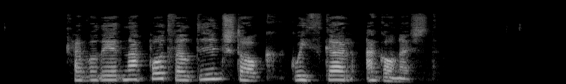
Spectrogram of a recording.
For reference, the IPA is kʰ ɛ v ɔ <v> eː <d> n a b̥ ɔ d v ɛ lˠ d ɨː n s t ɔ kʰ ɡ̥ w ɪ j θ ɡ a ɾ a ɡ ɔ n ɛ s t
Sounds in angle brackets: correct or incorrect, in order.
incorrect, correct

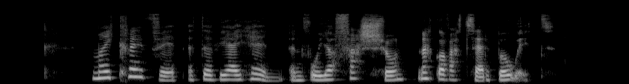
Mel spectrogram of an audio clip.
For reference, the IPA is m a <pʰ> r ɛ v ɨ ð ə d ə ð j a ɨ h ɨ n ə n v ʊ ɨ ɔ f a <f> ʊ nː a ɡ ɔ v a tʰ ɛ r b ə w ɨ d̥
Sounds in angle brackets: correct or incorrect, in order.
incorrect, incorrect

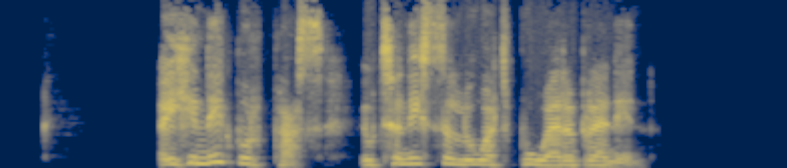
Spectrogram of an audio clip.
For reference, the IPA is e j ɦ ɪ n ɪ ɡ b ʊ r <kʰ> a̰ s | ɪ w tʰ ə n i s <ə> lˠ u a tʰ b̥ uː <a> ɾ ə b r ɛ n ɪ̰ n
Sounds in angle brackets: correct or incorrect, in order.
incorrect, correct, incorrect

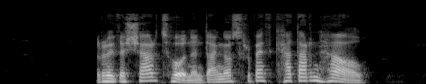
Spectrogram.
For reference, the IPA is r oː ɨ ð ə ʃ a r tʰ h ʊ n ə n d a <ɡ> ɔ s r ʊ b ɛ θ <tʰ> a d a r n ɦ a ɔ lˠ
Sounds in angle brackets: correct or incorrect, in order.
incorrect, incorrect

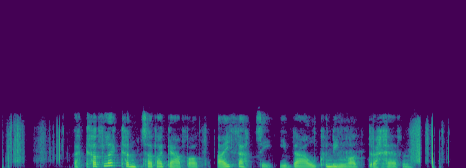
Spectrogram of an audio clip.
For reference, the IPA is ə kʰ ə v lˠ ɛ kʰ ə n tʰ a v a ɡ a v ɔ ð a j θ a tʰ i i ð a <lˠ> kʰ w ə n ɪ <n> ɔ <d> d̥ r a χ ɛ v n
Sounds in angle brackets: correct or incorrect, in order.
correct, incorrect, correct

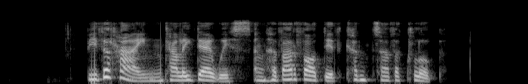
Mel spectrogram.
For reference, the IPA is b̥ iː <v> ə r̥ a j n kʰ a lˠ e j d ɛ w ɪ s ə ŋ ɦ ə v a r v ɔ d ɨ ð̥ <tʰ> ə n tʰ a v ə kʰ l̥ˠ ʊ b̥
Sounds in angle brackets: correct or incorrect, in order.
incorrect, incorrect

